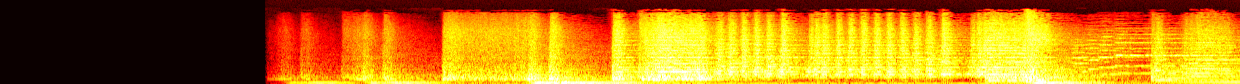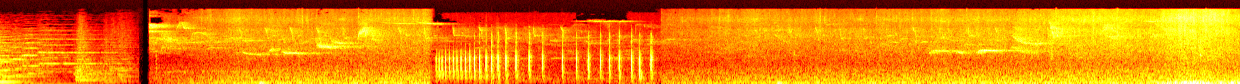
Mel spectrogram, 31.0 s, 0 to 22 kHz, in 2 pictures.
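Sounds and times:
birds chirping: 17.4s - 30.2s
hiss: 24.0s - 31.0s.

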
